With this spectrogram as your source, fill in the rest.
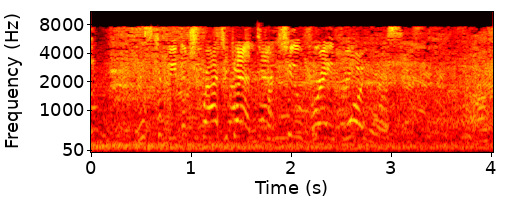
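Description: A young girl cries out in alarm.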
